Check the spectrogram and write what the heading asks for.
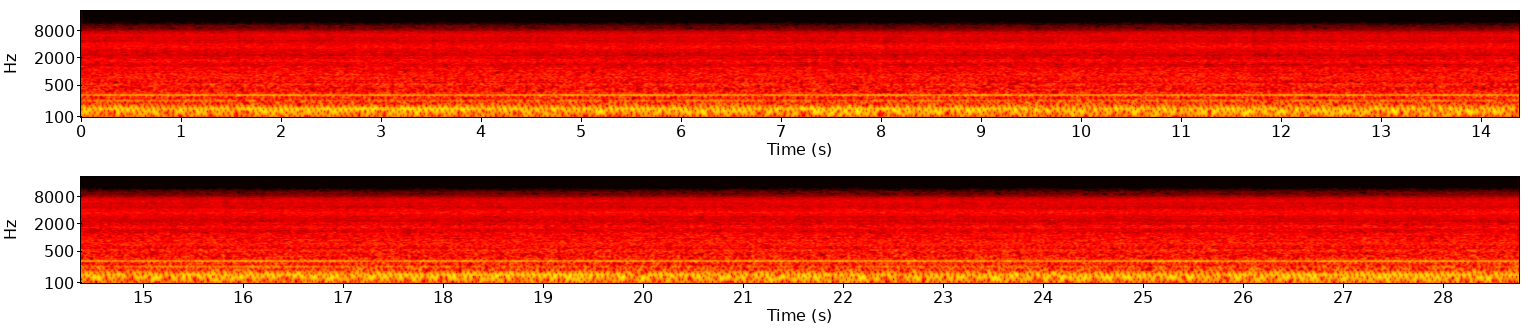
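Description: Aircraft engine droning steadily during flight: a constant low hum with a steady tone above it, unchanging in pitch and level.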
